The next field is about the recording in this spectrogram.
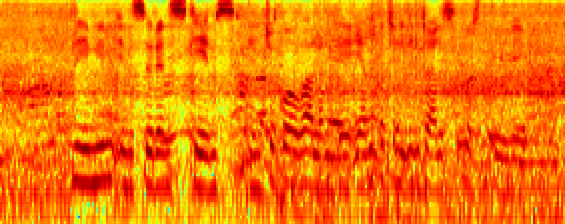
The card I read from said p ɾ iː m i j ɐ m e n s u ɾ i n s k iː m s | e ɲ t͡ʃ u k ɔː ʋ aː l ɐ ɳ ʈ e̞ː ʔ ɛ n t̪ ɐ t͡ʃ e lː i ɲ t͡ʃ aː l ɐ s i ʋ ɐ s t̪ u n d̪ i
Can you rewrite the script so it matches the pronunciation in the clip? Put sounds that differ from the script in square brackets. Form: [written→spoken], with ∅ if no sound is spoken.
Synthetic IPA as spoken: p ɾ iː m i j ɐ m [e→i] n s u ɾ [i→e] n s k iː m s | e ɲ t͡ʃ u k ɔː ʋ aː l ɐ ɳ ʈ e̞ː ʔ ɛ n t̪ ɐ t͡ʃ e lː i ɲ t͡ʃ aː l ɐ s i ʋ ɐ s t̪ u n d̪ i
